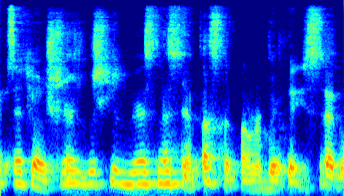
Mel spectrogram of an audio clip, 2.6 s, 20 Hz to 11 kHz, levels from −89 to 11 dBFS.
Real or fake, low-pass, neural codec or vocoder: fake; 9.9 kHz; codec, 24 kHz, 1 kbps, SNAC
